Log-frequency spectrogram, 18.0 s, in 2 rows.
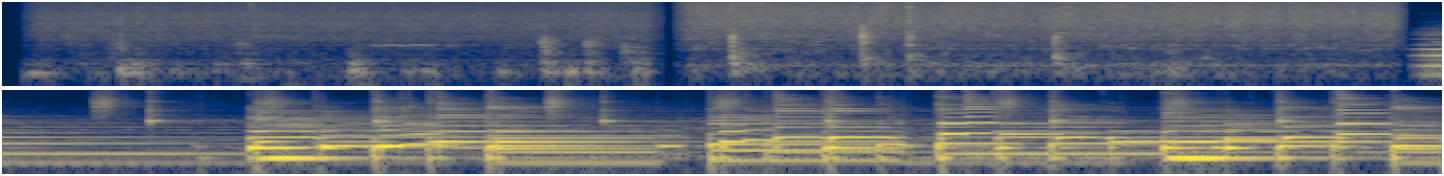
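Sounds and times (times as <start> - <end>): food sizzling in a frying pan: 0.2 - 8.8.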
